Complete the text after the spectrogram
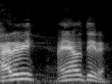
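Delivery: loud, high call across the garden. Real, not acted. Uncle calling little Aarvi to come over, loud high call.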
